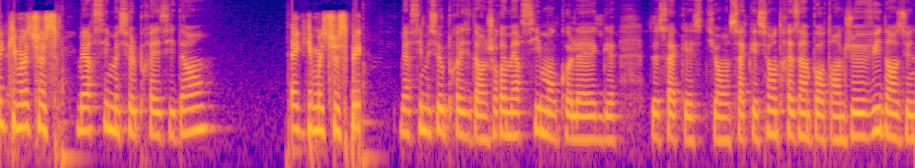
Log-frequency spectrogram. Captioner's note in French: voix de l'interprète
